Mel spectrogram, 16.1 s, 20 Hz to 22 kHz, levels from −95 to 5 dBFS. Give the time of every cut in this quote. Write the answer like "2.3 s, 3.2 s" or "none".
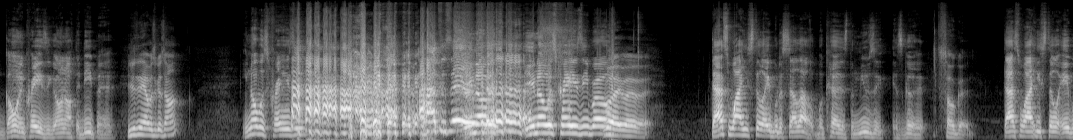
none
